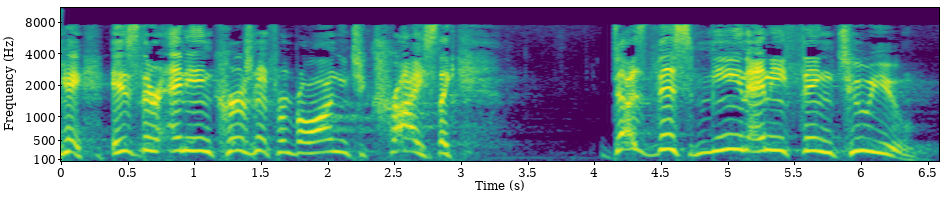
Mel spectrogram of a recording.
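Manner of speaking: high, urgent pleading questions; impassioned appeal. Acted. Paul appealing to the Philippians to think differently, impassioned. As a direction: press them, pitch lifted, to stir emotion. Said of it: "trying to elicit some emotion".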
